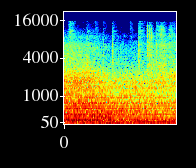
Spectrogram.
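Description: Steady outdoor background noise: an even hiss with a low hum underneath, easing off slightly near the end.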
